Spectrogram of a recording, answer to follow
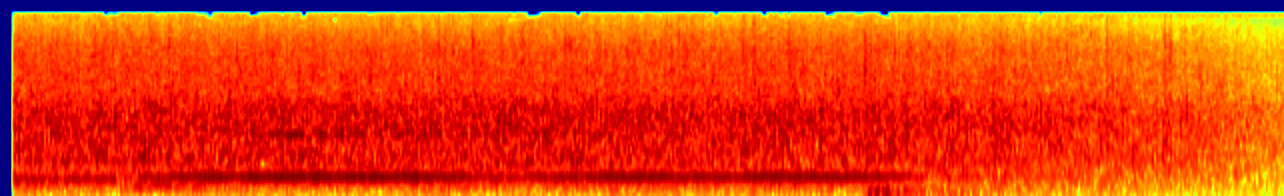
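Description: Audience applauding in a large hall, the applause dying away over the last two seconds. A few long held music notes sound underneath it in the first half.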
